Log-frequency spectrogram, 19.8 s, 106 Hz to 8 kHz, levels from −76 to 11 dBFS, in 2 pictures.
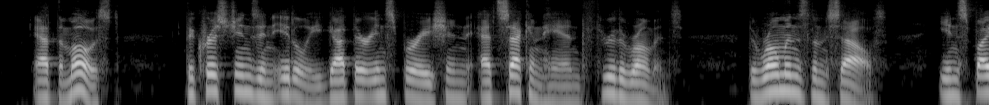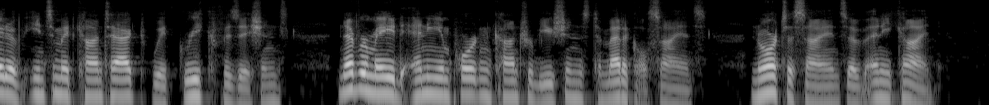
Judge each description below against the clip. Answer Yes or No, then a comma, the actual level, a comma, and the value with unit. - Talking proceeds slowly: Yes, slow, 125 wpm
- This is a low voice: No, medium, 145 Hz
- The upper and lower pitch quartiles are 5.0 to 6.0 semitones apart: No, average, 3.8 semitones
